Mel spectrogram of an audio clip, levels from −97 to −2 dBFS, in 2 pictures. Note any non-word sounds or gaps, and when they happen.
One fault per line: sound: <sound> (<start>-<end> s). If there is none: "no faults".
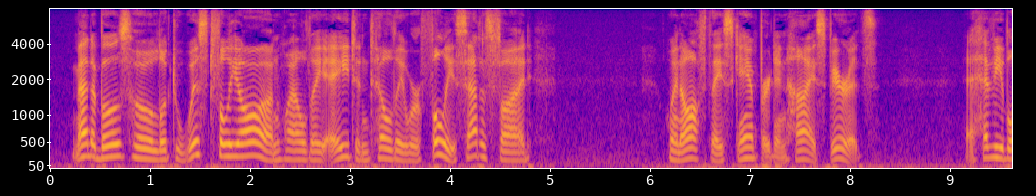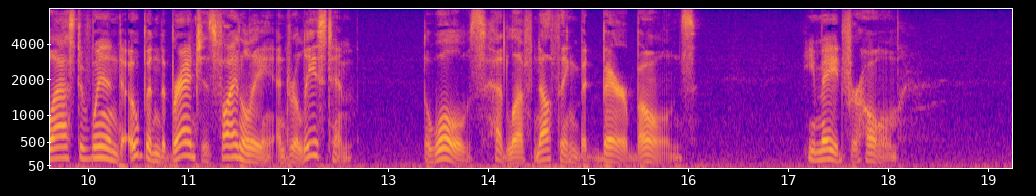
no faults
